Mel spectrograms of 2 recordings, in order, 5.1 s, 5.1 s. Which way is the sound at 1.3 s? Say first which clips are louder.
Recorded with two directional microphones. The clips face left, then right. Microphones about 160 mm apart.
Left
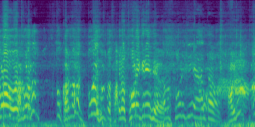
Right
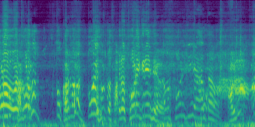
Even; 20° left (ahead or behind).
